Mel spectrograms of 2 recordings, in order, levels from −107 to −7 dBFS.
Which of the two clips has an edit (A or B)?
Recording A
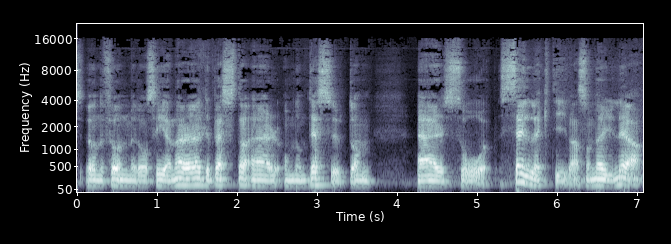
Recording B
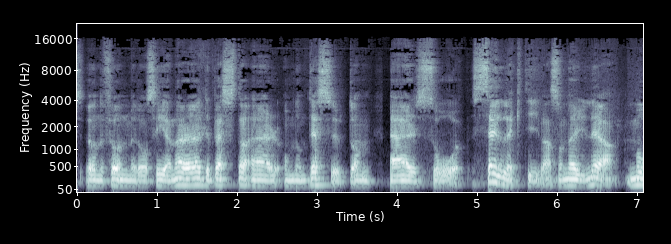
B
